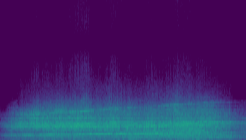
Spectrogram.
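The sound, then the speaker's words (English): A small vehicle accelerating rapidly, its engine giving a loud, sustained whine whose pitch creeps slightly upward. The sound swells in, holds steady and eases off over five seconds. “Now, hang on. She accelerates like a rocket.”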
